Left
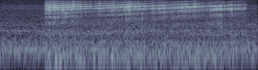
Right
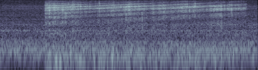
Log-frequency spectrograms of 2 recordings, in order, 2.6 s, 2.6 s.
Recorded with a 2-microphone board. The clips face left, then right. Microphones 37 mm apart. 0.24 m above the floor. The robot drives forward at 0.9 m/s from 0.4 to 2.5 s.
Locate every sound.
0.5 s crumpling: 10° right (ahead or behind); by 2.5 s 5° right (ahead or behind)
